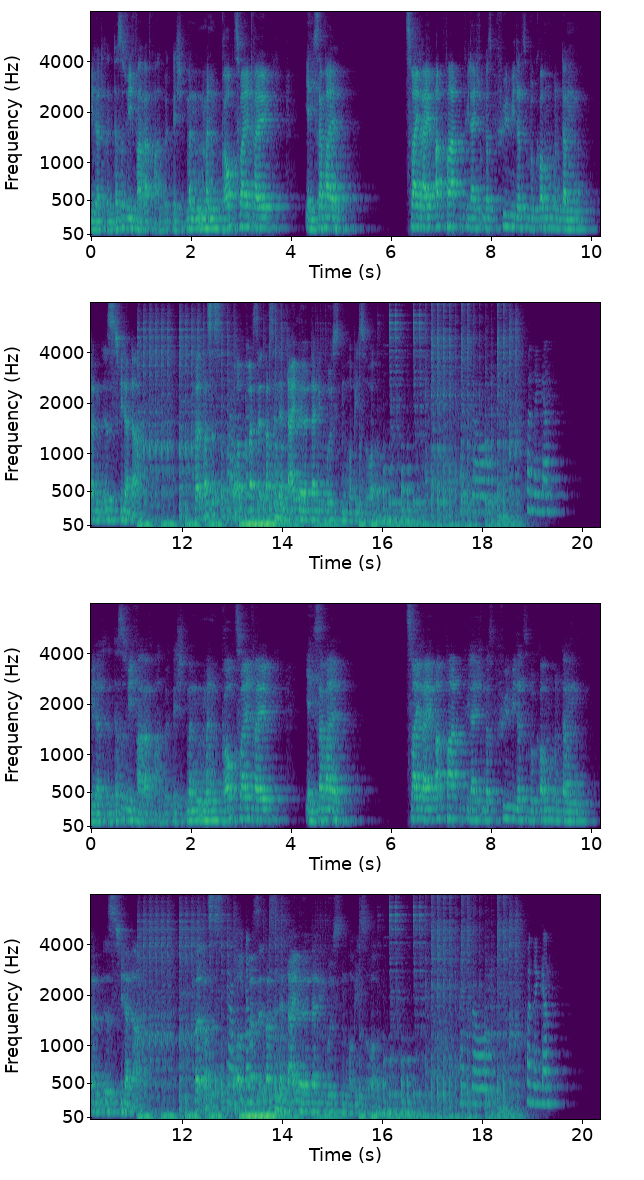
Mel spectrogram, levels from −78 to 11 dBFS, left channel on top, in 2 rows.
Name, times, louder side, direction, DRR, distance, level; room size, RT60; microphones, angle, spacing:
voice 1, 0.0-3.7 4.3-5.0 6.3-9.8 10.2-11.2 12.2-15.9, left 1 dB, 85° left, 2 dB, 1.1 m, -24 dB
sound 1, 11.1-18.8, equal, 10° left, 0.7 m, -25 dB
voice 2, 12.9-13.6 17.5-18.3 18.9-19.5, right 3 dB, 40° right, 8 dB, 0.5 m, -30 dB
7.8 x 3.8 x 3.5 m, 0.93 s
head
